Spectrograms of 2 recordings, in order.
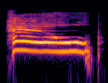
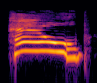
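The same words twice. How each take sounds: First: High, loud cry for help; shouted for help. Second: High, loud panicked cry; shouted for help. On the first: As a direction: yell it out, desperate. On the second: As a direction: scream for help, scared. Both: Acted. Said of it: "Sid shouted".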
